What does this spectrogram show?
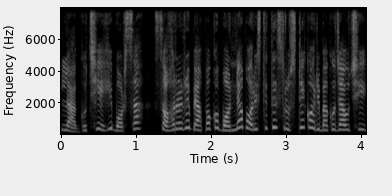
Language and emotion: Odia, fearful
